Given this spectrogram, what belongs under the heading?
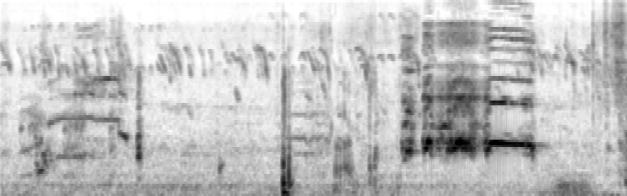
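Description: Backyard chickens being fed honey-mixed feed, with a rooster crowing loudly nearby amid scattered clucks and rustling, the sounds coming in irregular bursts.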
